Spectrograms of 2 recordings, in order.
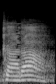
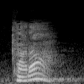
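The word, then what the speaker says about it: קָרָא: palabra hebrea para pregonar se pronuncia cara con cu y acento en la última última a cara y significa aclamar a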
